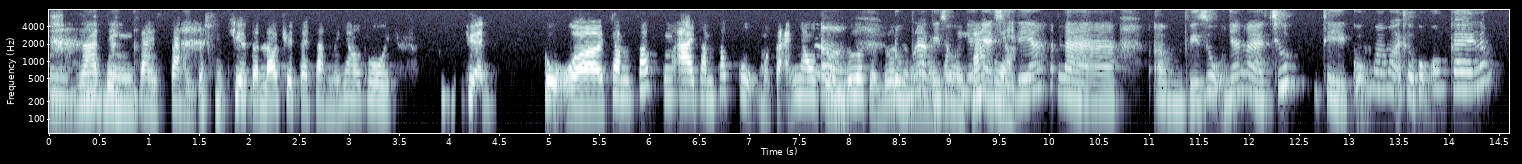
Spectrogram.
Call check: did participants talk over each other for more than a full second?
Yes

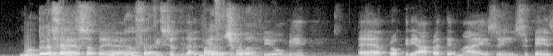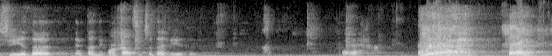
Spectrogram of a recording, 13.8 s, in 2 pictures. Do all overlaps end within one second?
No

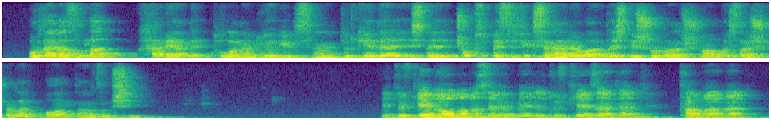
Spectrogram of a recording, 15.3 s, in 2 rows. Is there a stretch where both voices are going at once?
No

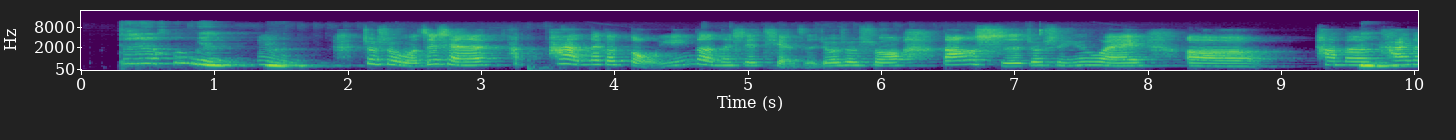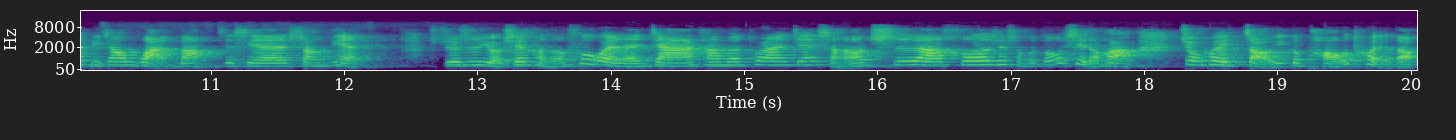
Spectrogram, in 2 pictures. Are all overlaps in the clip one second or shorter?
Yes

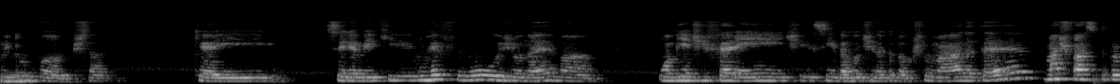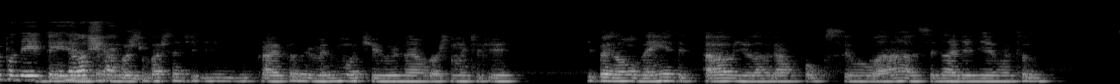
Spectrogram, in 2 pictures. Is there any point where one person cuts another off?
Yes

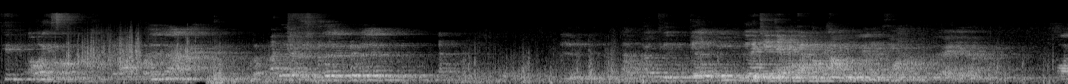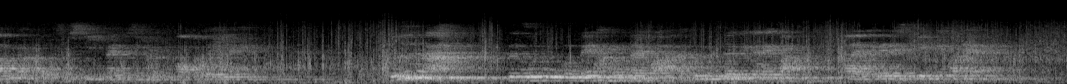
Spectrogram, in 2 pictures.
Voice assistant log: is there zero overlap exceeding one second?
No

